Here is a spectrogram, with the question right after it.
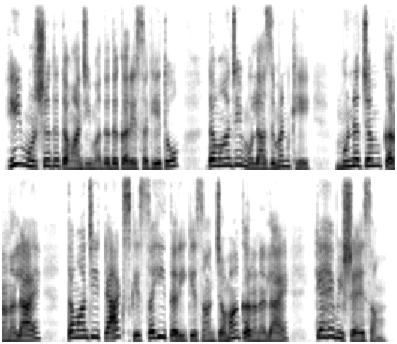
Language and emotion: Sindhi, neutral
